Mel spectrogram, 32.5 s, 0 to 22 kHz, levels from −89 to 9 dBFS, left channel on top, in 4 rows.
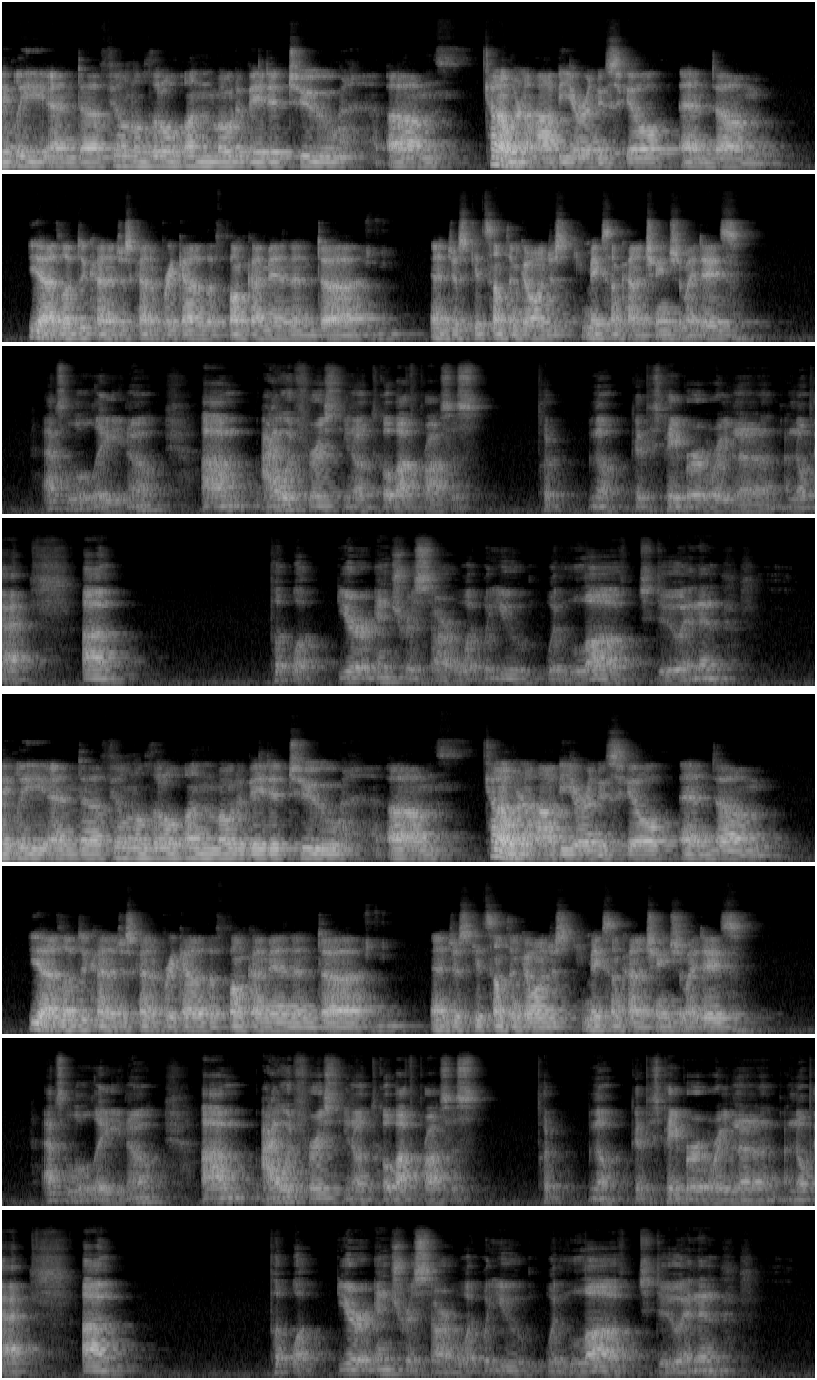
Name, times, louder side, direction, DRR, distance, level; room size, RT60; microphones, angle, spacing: voice 1, 0.0-4.5 4.8-7.6 8.4-11.7 12.4-15.5, left 1 dB, 50° left, -1 dB, 0.7 m, -25 dB
voice 2, 16.7-21.0 21.6-21.8 22.1-25.5 27.1-27.4 27.7-31.9, right 2 dB, 20° right, -2 dB, 0.8 m, -33 dB
3.6 x 2.1 x 2.7 m, 0.73 s
head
